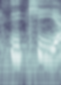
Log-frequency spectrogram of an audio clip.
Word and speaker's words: IKEA: In Sweden we say IKEA. IKEA.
